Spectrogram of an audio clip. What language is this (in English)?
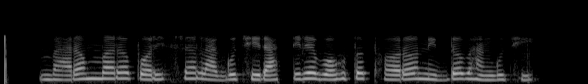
Odia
